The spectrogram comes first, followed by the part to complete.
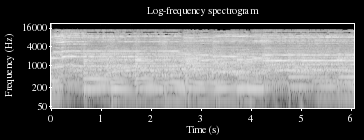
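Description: A live rock band playing, with an electric guitar and steady held notes changing every second or two, loud and even throughout.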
